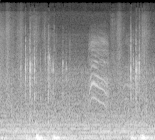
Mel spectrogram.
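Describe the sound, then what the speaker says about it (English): A crow caws once in Dead by Daylight, a short ragged call that rises out of a quiet forest ambience, with soft keyboard clicks underneath. "Oh, I heard a crow."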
